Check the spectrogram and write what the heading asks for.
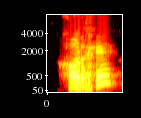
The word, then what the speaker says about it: Jorge: me so i remember george georgie you're muted i can't hear you you're muted jorge jorge okay okay imagine a horse eating hay and you just pronounce this first syllable easy thank you thank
